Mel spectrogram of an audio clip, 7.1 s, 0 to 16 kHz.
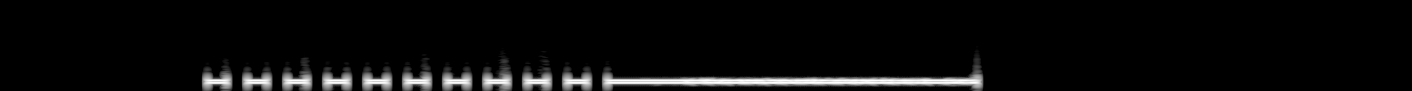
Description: Telephone call progress tone (North American plan), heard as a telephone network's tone, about 350, 440 Hz, 0.1 s on and 0.1 s off. Stutter dial tone.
